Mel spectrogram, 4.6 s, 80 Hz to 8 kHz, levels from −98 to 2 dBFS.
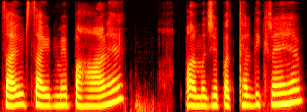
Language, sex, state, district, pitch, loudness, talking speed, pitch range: Hindi, female, Uttar Pradesh, Shamli, 210 Hz, -20 LUFS, 140 wpm, 205-230 Hz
